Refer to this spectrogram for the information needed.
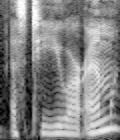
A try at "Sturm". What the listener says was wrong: No, the R is after the U.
